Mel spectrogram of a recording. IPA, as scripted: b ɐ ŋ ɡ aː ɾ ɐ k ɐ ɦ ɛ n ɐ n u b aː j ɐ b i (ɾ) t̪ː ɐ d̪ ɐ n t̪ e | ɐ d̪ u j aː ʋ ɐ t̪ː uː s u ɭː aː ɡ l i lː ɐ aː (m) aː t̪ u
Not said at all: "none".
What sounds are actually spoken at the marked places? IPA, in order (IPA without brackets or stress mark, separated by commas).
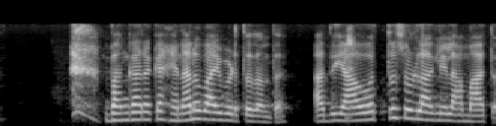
ɽ, m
